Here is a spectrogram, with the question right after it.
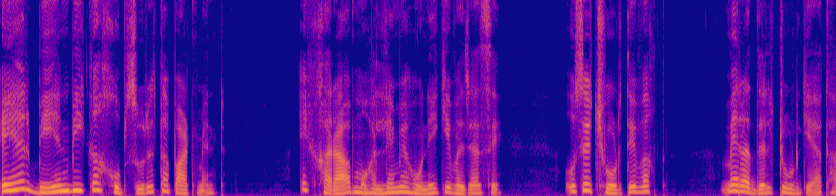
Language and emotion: Urdu, sad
